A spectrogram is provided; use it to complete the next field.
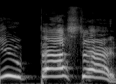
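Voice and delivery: slow, stretched, high yelling.

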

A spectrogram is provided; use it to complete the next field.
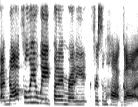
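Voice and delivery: ordinary delivery

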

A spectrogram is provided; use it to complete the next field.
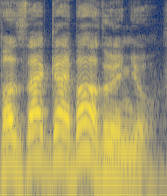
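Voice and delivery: very loud, booming vampire voice. Joking about returning to a group of girls wearing a cape, in a Dracula voice. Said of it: "say in a Dracula voice".

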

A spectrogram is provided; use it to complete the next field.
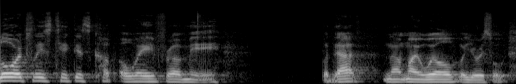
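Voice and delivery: gentle, calm, meek, very mild, soft voice. Imagining Jesus Christ praying while lying down: Jesus Christ in a mild voice. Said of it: "with this very mild voice".

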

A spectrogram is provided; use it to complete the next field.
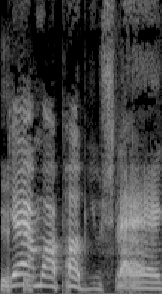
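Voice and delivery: put-on Cockney accent. Showing a generic line from watching EastEnders: EastEnders Cockney voice. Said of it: "that's my generic".

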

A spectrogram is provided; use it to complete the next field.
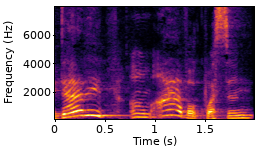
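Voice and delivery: put-on high, tiny little child's voice. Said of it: "this tiny little voice".

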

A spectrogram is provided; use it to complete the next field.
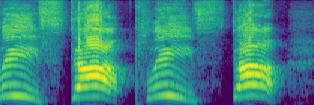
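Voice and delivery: very high, shrill, loud scream. Speaker recalling screaming at Ember heading toward a busy street, retelling a scream. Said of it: "i'm screaming".

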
